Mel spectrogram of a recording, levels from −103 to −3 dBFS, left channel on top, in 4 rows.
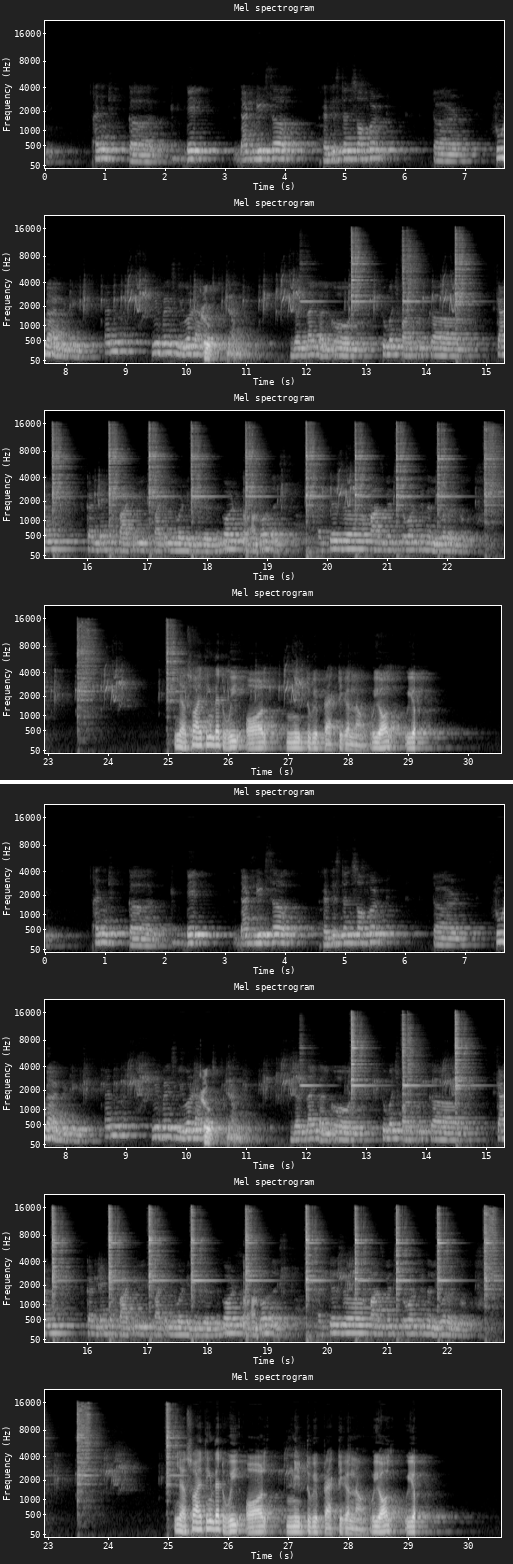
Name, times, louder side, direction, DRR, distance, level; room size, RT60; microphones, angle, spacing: voice 1, 0.8-1.1 1.4-2.6 3.1-4.0 4.6-5.6 6.5-6.9 7.5-8.3 8.6-9.0 9.4-10.4 10.7-10.9 11.7-12.9 13.3-14.6 15.2-15.5 16.0-19.2 19.8-22.3, equal, 10° right, 3 dB, 6.3 m, -38 dB
sound 1, 8.1-9.4 10.1-10.2 10.6-11.9 12.6-12.8 13.0-13.2 13.6-14.6 15.5-15.6 16.1-16.2 17.0-17.1 17.8-17.9 19.2-19.3 19.6-20.5 21.1-21.2 21.8-21.9 22.5-22.6 23.0-23.2 23.4-24.3 24.8-24.9 25.2-25.3 25.9-26.0 26.4-27.3, left 5 dB, 45° left, 5.1 m, -54 dB
sound 2, 11.9-12.3 12.7-13.2 13.6-14.1 14.5-14.9 15.4-15.7 16.4-16.7 17.0-17.5 17.7-18.2 18.6-19.1 19.6-20.0 20.5-20.8 21.1-21.5 21.8-22.2 22.6-22.9 23.5-23.7 25.0-25.3, right 6 dB, 25° right, 4.5 m, -37 dB
voice 2, 25.1-26.7 27.0-29.1, right 2 dB, 45° right, 12 dB, 0.8 m, -28 dB
23.0 x 20.0 x 9.1 m, 1.0 s
head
